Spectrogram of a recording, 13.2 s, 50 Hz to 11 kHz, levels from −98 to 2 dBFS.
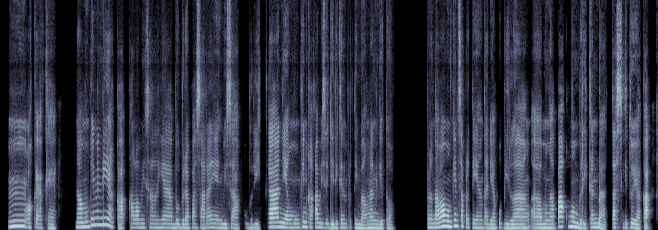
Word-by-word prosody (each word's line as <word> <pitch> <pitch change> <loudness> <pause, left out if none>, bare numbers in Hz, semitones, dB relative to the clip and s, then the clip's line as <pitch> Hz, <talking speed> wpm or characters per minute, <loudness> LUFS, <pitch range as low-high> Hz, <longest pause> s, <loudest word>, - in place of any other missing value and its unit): Mmm, 255 +1 +3
oke 200 0 -3
oke. 180 -1 -6 0.5
Nah 215 0 +2
mungkin 240 +7 0
ini 330 0 +1
ya 255 - +1
Kak, 170 -1 -3
kalau 190 0 -2
misalnya 185 -1 -5
beberapa 180 0 -2
saran 175 +2 -2
yang 185 -1 -4
bisa 175 -1 -1
aku - - -34
berikan, 215 +5 +2
yang 190 -1 +1
mungkin 190 +4 -2
Kakak 210 +1 -1
bisa 195 -1 -3
jadikan 180 +2 -2
pertimbangan, 175 -2 -1
gitu. 165 -2 -5 0.7
Pertama, 200 +4 +4
mungkin 255 +2 +3
seperti 200 -6 -2
yang 180 0 -3
tadi 180 -1 -2
aku 175 +2 -3
bilang, 175 0 +1
eee, 175 0 0
mengapa 175 +6 +4
aku 235 +1 -2
memberikan 195 -3 +2
batas 195 +5 +1
gitu 190 +1 -6
ya 175 -4 +2
Kak, 165 +1 +2
185 Hz, 175 wpm, -22 LUFS, 175-205 Hz, 0.7 s, Pertama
